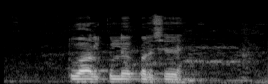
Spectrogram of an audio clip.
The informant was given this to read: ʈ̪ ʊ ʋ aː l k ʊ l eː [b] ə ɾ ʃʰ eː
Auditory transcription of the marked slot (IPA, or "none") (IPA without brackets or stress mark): p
